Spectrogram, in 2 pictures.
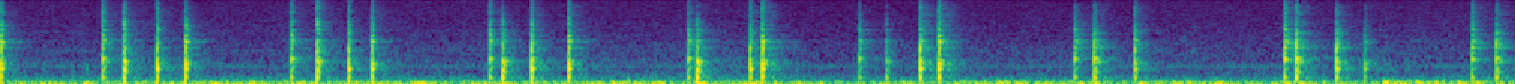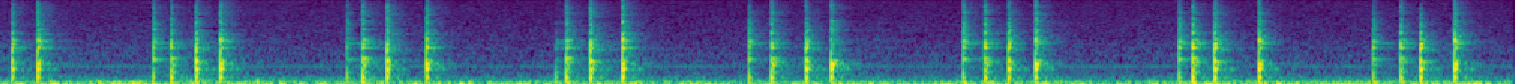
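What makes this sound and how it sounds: A small hollow metal Altoids mint tin, held on its edge, is tapped with fingertips and nails in quick bursts of clustered taps. Each tap is short and dry with a bright clicky edge and almost no ring, over a steady low rumble and a faint constant mid-pitched hum.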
